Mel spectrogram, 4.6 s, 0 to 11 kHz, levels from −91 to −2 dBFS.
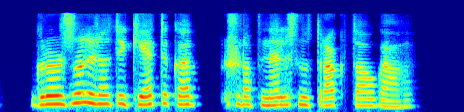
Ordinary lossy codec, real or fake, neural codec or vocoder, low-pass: AAC, 32 kbps; fake; codec, 16 kHz, about 1 kbps, DyCAST, with the encoder's durations; 7.2 kHz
